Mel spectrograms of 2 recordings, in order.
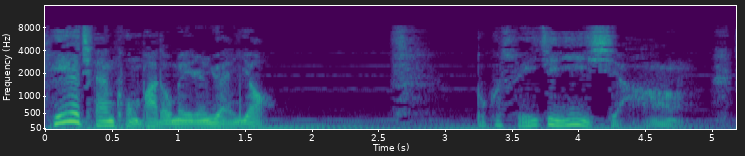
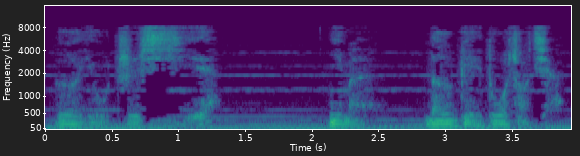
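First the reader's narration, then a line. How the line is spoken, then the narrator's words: Quiet voice. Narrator (Chinese): 李春来 小声说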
